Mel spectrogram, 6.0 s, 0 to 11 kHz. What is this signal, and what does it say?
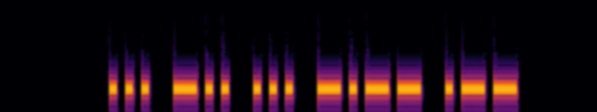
Morse code, heard as a keyed tone, about 15 wpm, 700 Hz. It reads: SDSYW
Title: Code Groups - 5 Letter:Numbers - 15wpm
